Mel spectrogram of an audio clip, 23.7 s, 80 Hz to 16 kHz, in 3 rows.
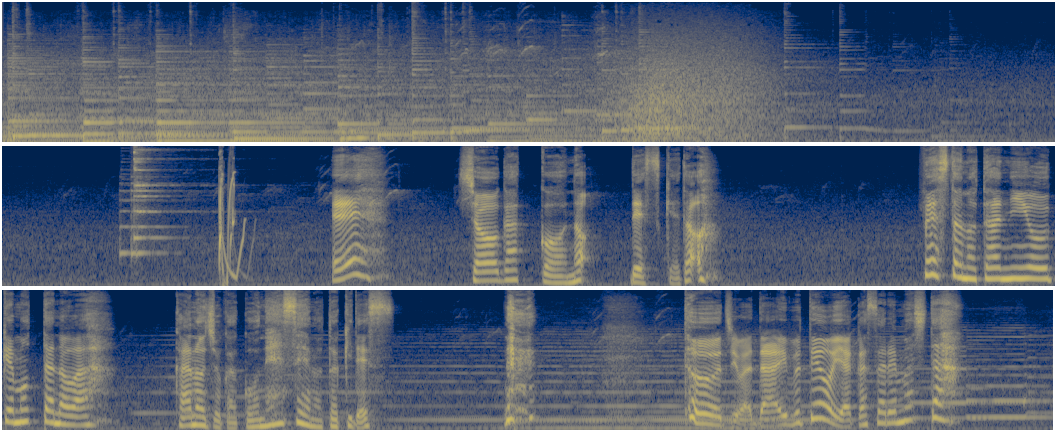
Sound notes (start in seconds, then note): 16.8 laughs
